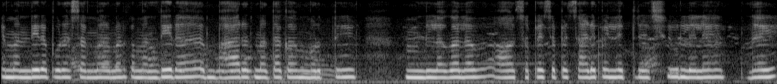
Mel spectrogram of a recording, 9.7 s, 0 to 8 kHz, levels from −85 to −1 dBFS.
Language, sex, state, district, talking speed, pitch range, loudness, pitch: Hindi, female, Uttar Pradesh, Varanasi, 130 wpm, 240-255 Hz, -24 LUFS, 250 Hz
